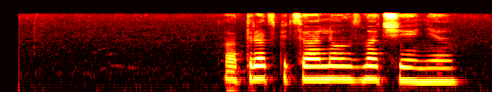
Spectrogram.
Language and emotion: Russian, neutral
